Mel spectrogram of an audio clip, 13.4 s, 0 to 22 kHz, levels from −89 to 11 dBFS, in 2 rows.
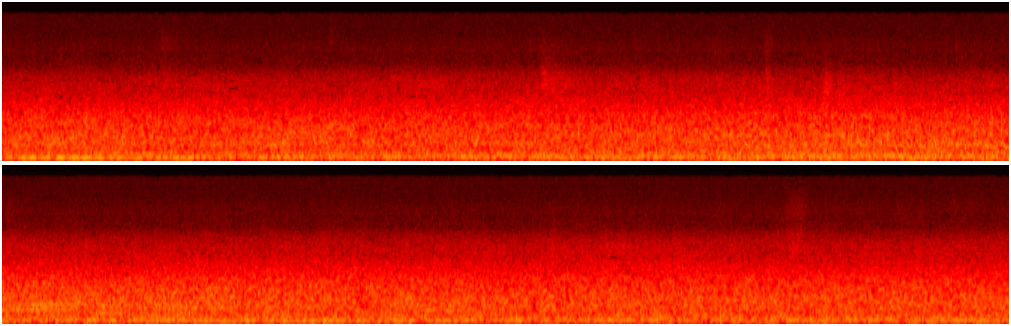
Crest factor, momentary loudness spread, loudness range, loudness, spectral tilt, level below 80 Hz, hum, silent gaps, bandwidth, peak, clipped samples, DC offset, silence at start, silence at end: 14 dB; 2 LU; 1 LU; -33 LUFS; -6.5 dB/octave; -52 dBFS; none; none; 16.5 kHz; -20 dBFS; under 0.1%; under 0.1%; 0 s; 0 s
